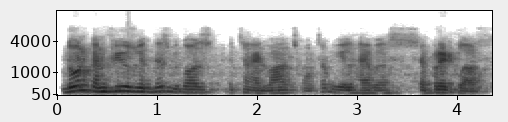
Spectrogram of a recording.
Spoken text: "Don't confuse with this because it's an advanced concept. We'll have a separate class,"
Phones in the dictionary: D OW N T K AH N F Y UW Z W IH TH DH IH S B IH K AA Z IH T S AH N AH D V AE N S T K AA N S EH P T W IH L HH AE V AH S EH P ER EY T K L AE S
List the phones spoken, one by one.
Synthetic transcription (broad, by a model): D OW N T K AH N F Y UW Z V IH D IH S B IH K AA Z IH T S AH N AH D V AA N S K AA N S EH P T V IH L HH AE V AH S EH P ER EY T K L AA S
